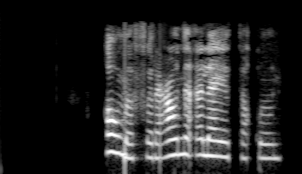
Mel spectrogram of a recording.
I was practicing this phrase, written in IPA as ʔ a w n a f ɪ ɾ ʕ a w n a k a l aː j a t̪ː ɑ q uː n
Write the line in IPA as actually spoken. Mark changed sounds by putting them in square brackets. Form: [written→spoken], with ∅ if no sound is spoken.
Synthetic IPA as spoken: ʔ a w [n→m] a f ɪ ɾ ʕ a w n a [k→ʔ] a l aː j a t̪ː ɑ q uː n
